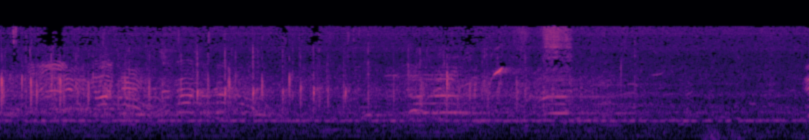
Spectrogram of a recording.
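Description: Scattered distant shouts and chatter from a few people in a sparsely filled football stadium, over a steady faint tone.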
